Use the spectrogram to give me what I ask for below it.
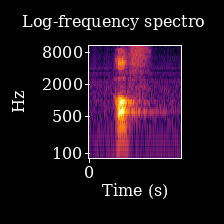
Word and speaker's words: Hoff: Hoff. Amen. It rhymes with toff. Anyone knows what a toff is? T-O-F-F.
